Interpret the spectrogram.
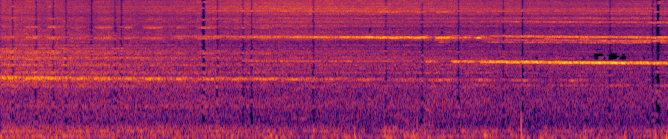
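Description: Deutsche Bahn InterCity coaches rolling past on steel rails: a steady low rumble of wheels on track with thin, high-pitched wheel squeal over it, and a second squeal tone joining about two-thirds of the way through.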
